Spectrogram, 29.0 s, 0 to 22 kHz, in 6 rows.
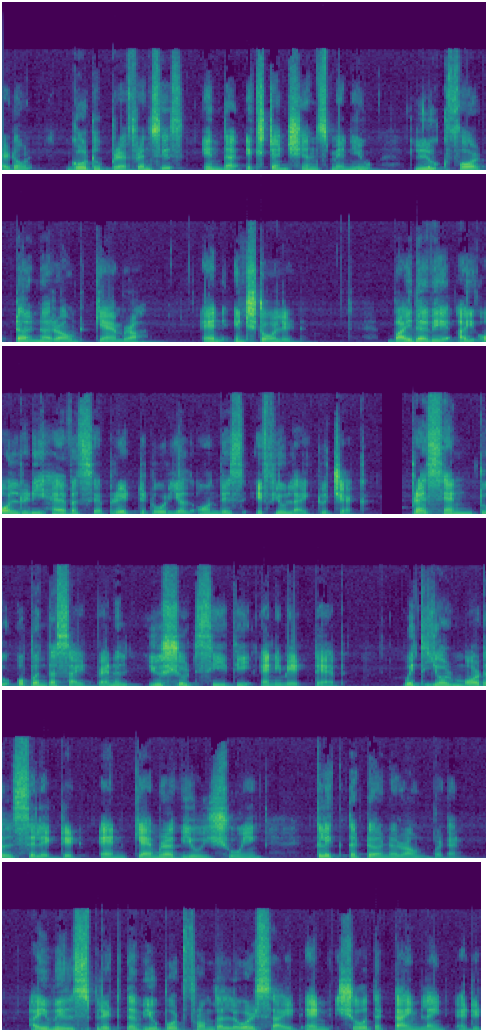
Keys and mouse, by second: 10.1 click, 13.6 n, 14.4 click, 16.1-23.4 drag, 23.4 typing, 27.4 click.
